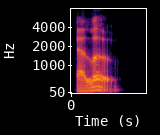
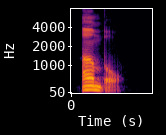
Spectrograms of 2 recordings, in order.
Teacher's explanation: This tendency of the H sound to disappear became a big class issue in England in the 19th century. Within certain stigmatized dialects, like the London Cockney accent, it became commonplace to drop the H sound.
